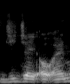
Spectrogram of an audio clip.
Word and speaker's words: Gjon: know I I mean my name was it's djon it's really written like music because it's an Albanian name and like uh people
